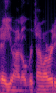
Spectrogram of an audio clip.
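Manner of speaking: normal talking voice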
